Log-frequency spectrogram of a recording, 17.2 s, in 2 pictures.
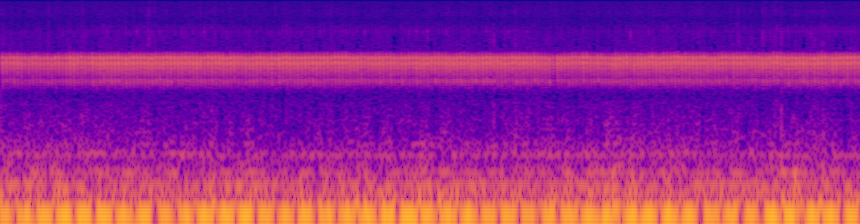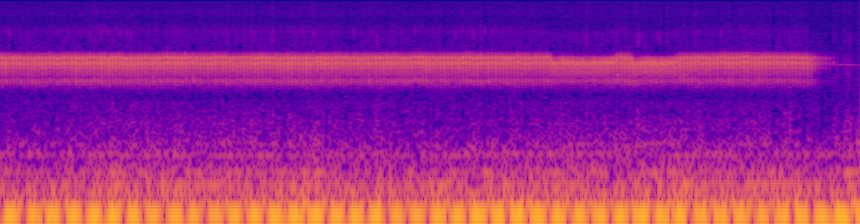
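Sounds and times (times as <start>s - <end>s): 
nightjar churring night song: 0.0s - 17.0s.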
